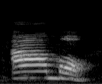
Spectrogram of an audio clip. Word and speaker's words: amor: 阿摩。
